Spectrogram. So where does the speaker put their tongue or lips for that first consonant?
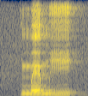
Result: lips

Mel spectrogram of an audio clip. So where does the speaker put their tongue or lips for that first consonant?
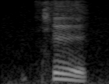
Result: palate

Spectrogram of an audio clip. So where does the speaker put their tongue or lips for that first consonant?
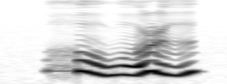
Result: throat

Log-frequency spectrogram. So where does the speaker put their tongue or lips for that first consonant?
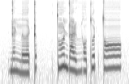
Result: retroflex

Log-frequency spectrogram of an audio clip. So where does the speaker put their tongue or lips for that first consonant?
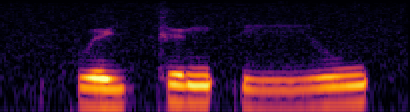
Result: velum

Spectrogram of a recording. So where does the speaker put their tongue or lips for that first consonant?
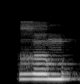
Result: velum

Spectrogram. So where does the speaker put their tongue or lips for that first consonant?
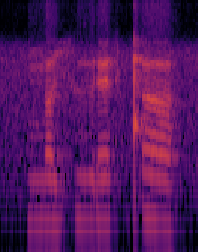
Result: velum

